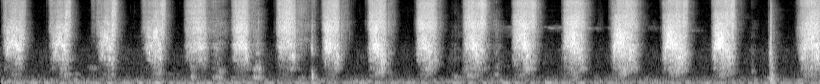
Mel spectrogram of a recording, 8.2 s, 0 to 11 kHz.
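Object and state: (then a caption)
Wet pile rug being scrubbed. A gloved hand scrubs a small, wet red fabric pile rug lying on concrete with a green plastic bristle brush. About 19 steady, regularly paced strokes each make a bright, hissing scratch-rub that swells and fades, with short quiet gaps in between.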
